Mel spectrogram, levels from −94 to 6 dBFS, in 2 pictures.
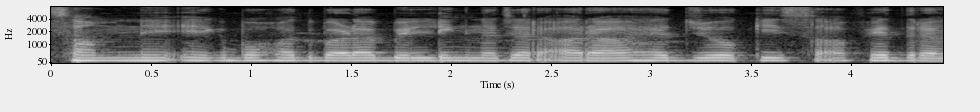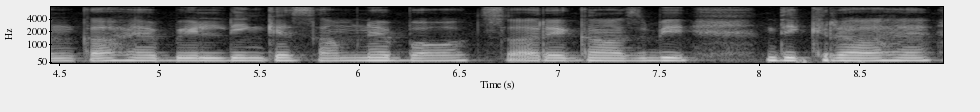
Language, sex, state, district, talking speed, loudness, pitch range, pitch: Hindi, male, Bihar, Jahanabad, 160 wpm, -18 LUFS, 140-145 Hz, 145 Hz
